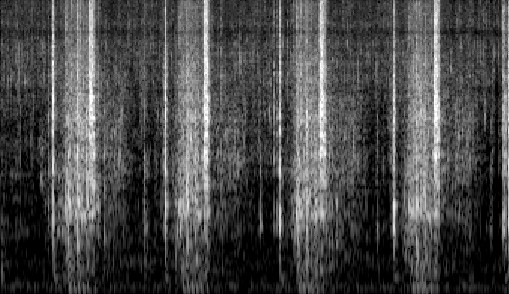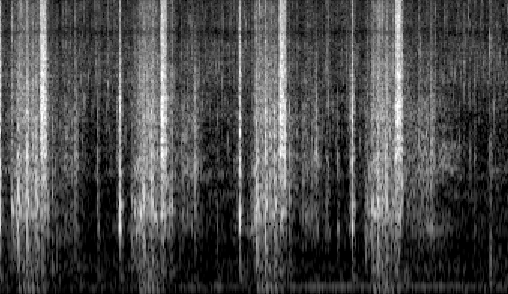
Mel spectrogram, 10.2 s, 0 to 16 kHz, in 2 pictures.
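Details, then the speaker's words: 1955 Evinrude 7.5 hp fleet twin outboard on its first pull after reassembly, with new coils, a replacement carburetor, a single-line fuel conversion and the carb primed; spark is confirmed. Steady rope pulls give a dry whirr with no firing: cranking, no start. "I have spark I tested already wish I could spray some starting fluid in there"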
